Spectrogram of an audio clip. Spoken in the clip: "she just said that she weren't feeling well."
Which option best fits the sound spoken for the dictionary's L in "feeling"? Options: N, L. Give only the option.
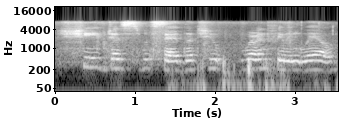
L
